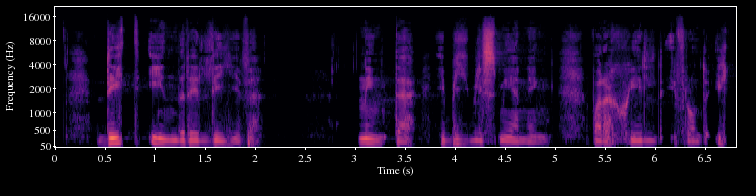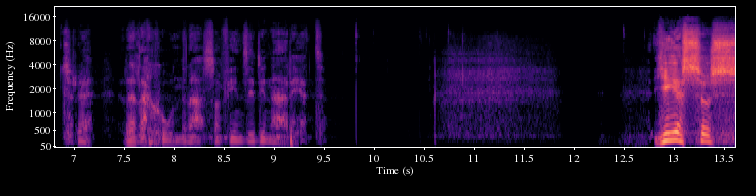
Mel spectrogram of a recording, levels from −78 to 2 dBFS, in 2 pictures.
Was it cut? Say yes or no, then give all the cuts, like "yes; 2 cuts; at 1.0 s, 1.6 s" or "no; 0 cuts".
yes; 1 cut; at 3.0 s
